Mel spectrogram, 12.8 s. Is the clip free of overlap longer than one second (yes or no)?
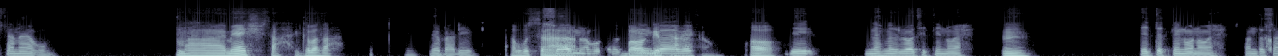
no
